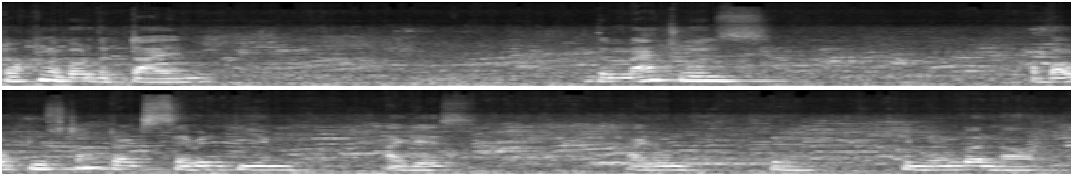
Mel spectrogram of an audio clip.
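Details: Male speaker with self-reported stammer involving sound repetitions; stuttering.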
